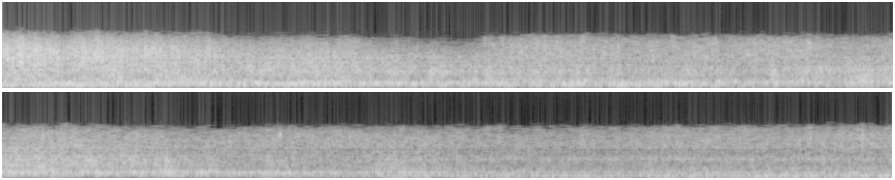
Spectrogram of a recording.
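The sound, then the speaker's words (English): A monsoon thunderstorm at an airport roars without pause, heavy rain hissing over a deep, steady rumble of thunder. It stays loud throughout, easing only slightly near the end, with no voices. “We'll have to make a dash for the car if you will insist on arriving in the middle of a monsoon.”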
